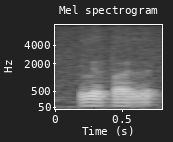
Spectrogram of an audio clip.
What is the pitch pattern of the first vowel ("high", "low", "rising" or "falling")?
low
